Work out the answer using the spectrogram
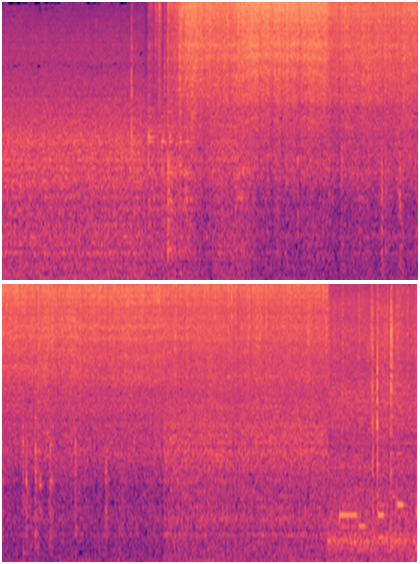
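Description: Diced onion sizzling in hot oil in a frying pan, turned with a wooden spatula, with faint scrapes and taps. The sizzle gets brighter and louder about two seconds in.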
